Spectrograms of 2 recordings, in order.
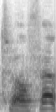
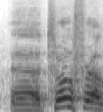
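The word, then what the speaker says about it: trough: 한 단어를 가지고 이렇게 세 가지 발음이 나는데 그것도 OU만 달라진 것이 아니라 GH가 묵음이 되었다가 이렇게 F로 발음이 났다.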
